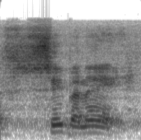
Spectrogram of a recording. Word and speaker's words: Siboney: better print on that one Briny bits aboard saboni oh oh they call it the siboney oh that's how you pronounce it this is their pictures when when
